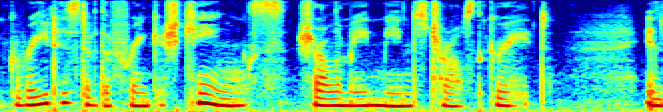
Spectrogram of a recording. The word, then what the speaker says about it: Charlemagne: to 814 charlemagne and i know his name is pronounced charlemagne i know how to say his name properly but i use american english pronunciations and here we call him charlemagne i guess it's like champagne right anyway charlemagne the grandson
